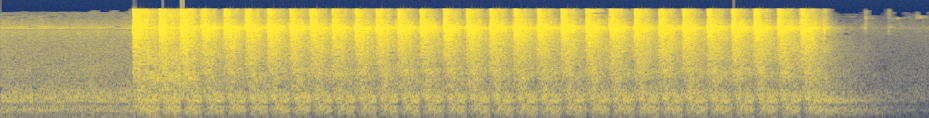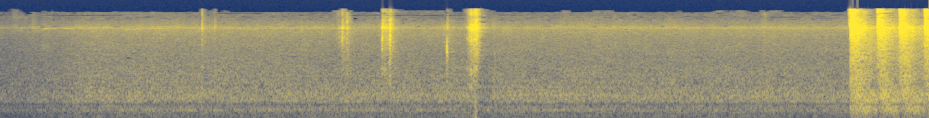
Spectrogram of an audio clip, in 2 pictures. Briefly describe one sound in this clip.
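An automatic rifle fires fully automatic bursts, echoing indoors.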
